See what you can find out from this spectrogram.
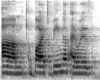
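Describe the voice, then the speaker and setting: A woman's voice: medium pitch, level tone, a little slow, bright, forceful tone. Chatty woman vlogger in an echoey room. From Sri Lanka. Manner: chatty, rambling with many fillers. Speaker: blogger and vlogger. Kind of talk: casual talking-to-camera vlog.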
